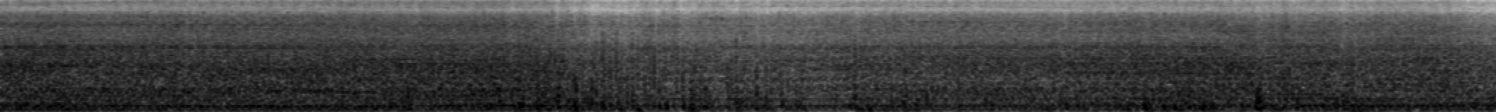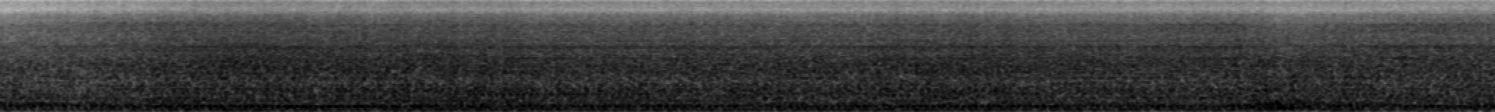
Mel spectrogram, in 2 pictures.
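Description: A diesel engine idles steadily with a rough, uneven knock running through its clatter. Cause suspected, not confirmed.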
